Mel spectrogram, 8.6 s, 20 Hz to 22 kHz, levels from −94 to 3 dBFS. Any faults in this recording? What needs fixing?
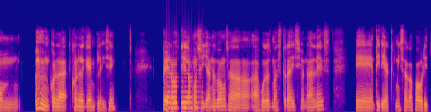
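From 3.31 to 4.05 s there's robotic sound from repeated short buffers: a rigid 188 Hz buzz, likely from about 5.3 ms chunks looping while most of the real audio gets skipped. A bigger jitter buffer or steadier delivery upstream should stop the player running dry.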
